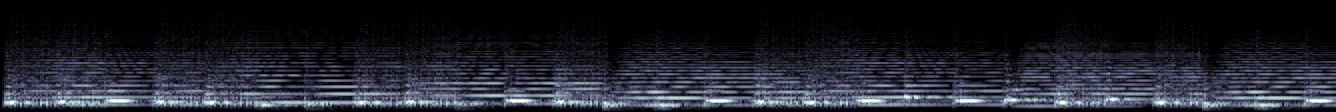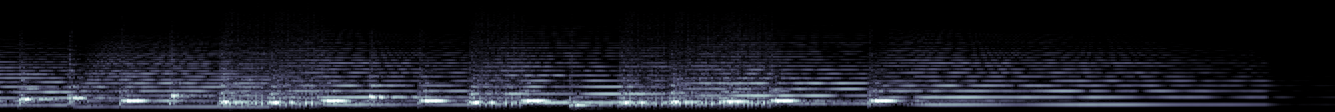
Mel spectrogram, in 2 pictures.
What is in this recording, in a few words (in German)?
Vierstimmig. Gemischte Gattung.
